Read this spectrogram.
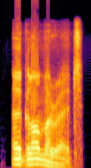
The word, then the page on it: agglomerate: British English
